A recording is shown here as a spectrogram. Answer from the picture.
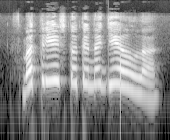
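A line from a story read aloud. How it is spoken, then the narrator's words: Shout. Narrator (Russian): закричал Артур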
